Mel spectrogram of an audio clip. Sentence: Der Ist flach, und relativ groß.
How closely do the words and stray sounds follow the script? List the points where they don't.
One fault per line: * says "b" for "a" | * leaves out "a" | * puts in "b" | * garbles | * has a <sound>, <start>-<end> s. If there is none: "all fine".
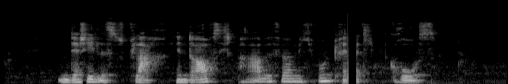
* puts in "Schädel"
* puts in "in Draufsicht parabelförmig"
* has a dropout, 3.5-3.6 s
